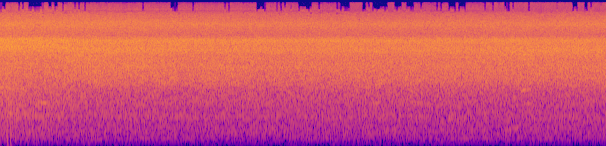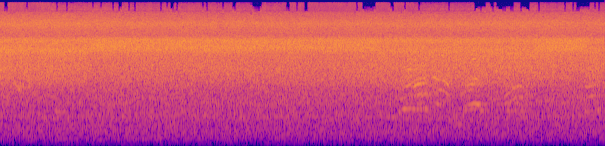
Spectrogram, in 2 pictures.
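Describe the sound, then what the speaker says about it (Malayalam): Two small village waterfalls close together, running lower than usual after a couple of dry days, give a steady, broad roar of falling water that holds even throughout, with no talk heard. "ഇതാണ് ആ വെള്ളച്ചാട്ടം അടുത്തടുത്ത് രണ്ട് വെള്ളച്ചാട്ടം"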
